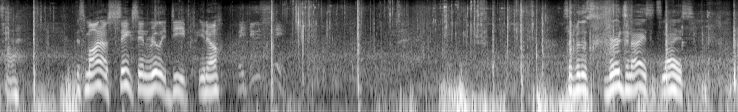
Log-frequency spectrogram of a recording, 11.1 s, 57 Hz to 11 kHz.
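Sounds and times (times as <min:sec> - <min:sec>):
ice tools chopping into ice: 0:04.0 - 0:08.0.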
